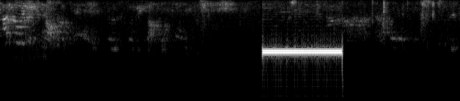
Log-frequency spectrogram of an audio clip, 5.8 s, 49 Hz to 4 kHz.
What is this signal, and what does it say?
Ringback tone (Europe, 425 Hz), with speech.
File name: out- -2041- - - .24704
